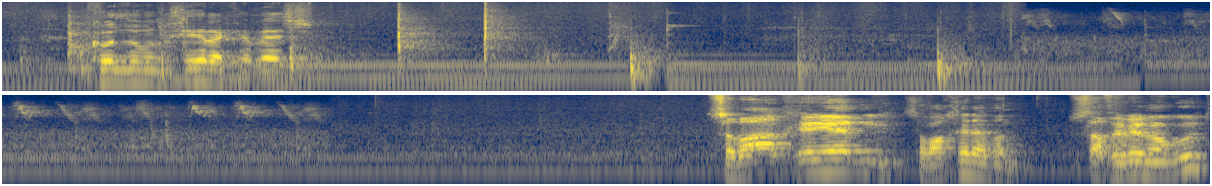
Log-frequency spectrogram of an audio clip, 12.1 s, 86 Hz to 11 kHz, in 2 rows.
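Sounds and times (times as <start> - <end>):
low background music note: 0.0 - 12.0
small birds chirping: 5.1 - 8.2.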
